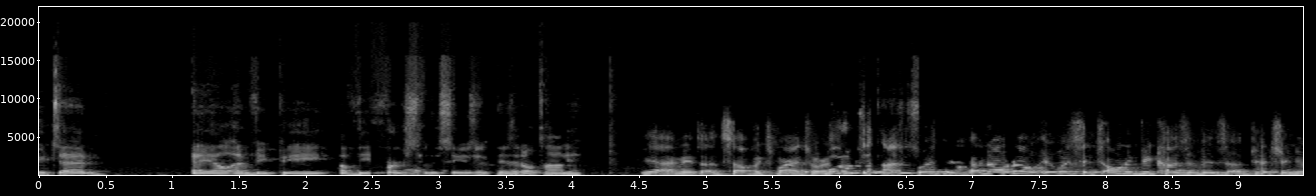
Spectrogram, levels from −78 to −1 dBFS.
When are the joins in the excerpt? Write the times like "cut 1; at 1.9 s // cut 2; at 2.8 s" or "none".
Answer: cut 1; at 2.5 s // cut 2; at 2.9 s // cut 3; at 4.9 s // cut 4; at 6.2 s // cut 5; at 7.9 s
